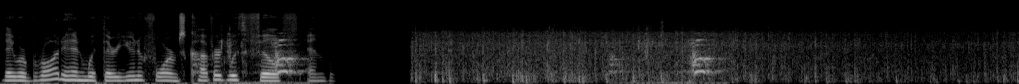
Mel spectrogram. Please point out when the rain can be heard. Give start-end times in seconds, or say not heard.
4.1-10.1.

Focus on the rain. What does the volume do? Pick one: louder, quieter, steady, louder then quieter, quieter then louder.
quieter.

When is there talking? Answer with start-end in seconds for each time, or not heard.
0.0-3.4.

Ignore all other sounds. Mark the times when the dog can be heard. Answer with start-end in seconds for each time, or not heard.
1.9-3.1, 6.0-7.3.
